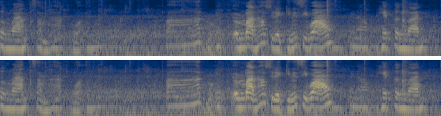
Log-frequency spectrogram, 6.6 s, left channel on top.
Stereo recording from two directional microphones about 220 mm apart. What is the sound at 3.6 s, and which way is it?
A woman's voice, 35° right (ahead or behind).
